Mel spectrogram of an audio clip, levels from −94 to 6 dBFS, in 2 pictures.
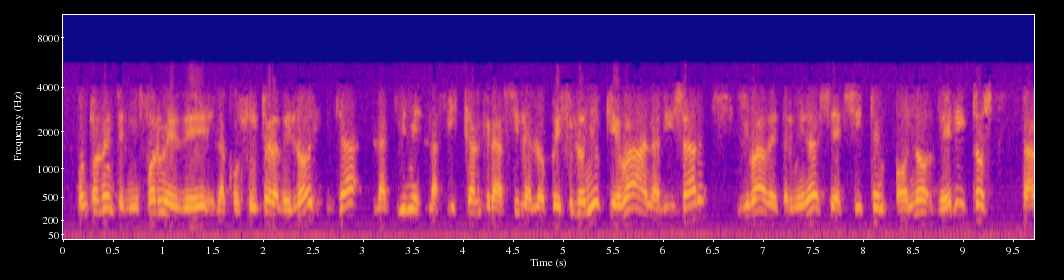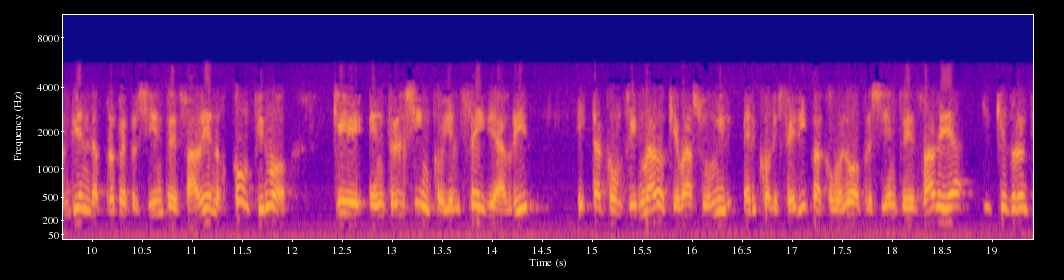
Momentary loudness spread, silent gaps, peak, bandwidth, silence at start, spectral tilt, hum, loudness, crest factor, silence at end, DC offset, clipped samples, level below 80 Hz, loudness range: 5 LU; none; -4 dBFS; 5.8 kHz; 0.15 s; -8 dB/octave; 50 Hz at -50 dBFS; -19 LUFS; 14 dB; 0.05 s; under 0.1%; under 0.1%; -48 dBFS; 1 LU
